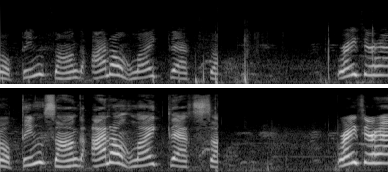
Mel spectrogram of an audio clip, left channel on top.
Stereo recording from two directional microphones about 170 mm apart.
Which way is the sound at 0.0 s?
25° right (ahead or behind).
